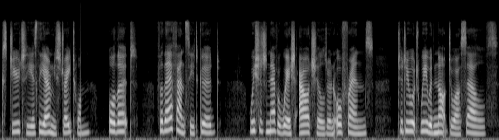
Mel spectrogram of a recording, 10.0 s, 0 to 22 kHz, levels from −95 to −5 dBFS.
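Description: The decoder is skipping compressed frames, either lost from the file or rejected as damaged. At 1.60–1.63 s the speech jumps ahead by about a tenth of a second, and at 3.49–3.52 s by a much smaller sliver.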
